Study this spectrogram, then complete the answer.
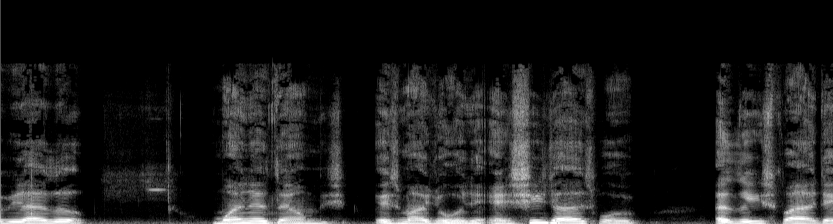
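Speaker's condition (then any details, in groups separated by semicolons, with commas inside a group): ALS; needs help with daily activities, fatigue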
